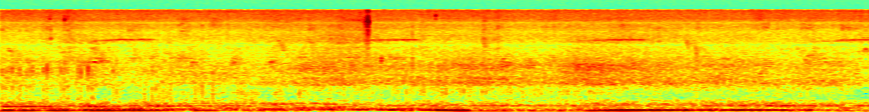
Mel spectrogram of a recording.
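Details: Cat purring: a steady, low continuous rumble with gentle rhythmic pulsing throughout, swelling slightly louder near the middle and end, over faint background hum.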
